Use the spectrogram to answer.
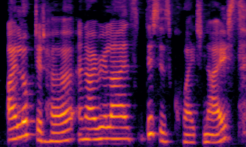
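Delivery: imitating a reserved English duke; mock posh English understatement; understated upper-crust British. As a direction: put on a restrained fancy British accent. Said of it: "they're very understated in their romance".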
